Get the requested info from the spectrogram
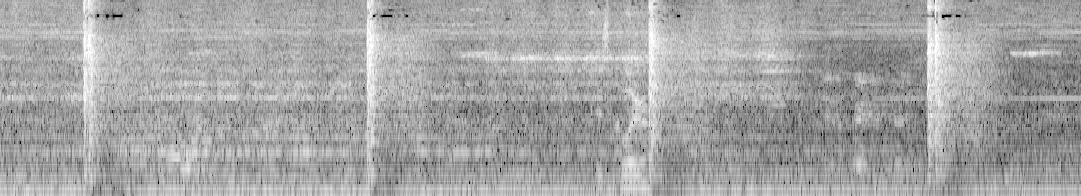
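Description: A two-post car lift runs with a steady hydraulic pump motor hum. A sharp metallic clack of the lift's safety locks sounds four times, evenly spaced about three seconds apart, with faint squeals between them.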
